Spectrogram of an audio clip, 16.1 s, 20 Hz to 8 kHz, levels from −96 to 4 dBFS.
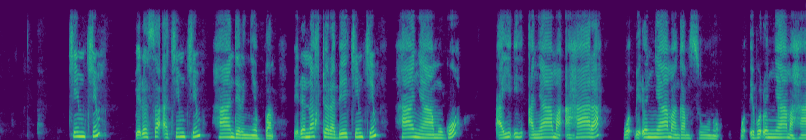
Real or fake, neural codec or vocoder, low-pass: real; none; 7.2 kHz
